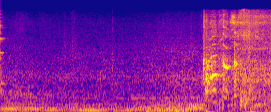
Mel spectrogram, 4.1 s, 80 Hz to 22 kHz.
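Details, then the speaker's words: Honda Stream with D17 engine after simple tune-up: steady starter churn about three turns a second, then catches and fires cleanly; normal cranking and start. "khas banget suaranya G17 ketika di starter."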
